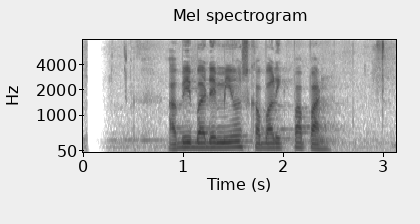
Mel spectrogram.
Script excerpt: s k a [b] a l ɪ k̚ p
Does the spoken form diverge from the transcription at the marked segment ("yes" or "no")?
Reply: no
